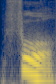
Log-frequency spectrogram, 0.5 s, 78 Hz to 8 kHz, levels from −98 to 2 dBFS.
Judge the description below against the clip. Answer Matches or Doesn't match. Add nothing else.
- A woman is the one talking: Doesn't match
